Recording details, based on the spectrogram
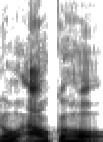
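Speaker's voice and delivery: Caribbean accent impression. Retelling a convenience store clerk's answer, imitating a Jamaican or Haitian accent. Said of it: "he said it in his in his Haitian or Jamaican accent".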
